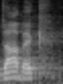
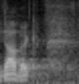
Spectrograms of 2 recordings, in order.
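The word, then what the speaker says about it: Dabiq: in northern syria called davik which i'm told is the correct pronunciation dabek or at the amuk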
